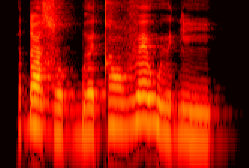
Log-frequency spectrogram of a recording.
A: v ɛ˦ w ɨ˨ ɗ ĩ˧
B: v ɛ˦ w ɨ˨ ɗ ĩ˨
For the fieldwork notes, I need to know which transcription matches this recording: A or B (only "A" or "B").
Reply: B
